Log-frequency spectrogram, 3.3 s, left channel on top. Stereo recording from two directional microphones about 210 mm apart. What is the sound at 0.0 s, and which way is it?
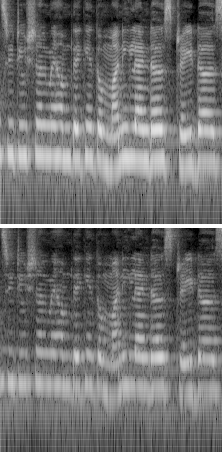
Speech, 50° left (ahead or behind).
